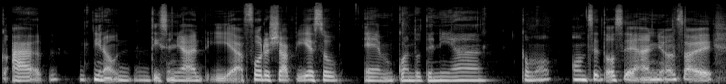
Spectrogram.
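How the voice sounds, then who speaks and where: The woman's intonation stays fairly even as she talks. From Miami, Cuban-American family. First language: English (speaking Spanish). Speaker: designer. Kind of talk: interview. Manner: halting, code-switching Spanglish.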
